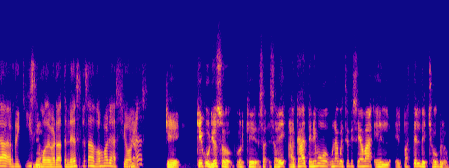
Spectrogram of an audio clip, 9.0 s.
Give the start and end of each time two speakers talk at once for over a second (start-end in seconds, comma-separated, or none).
none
